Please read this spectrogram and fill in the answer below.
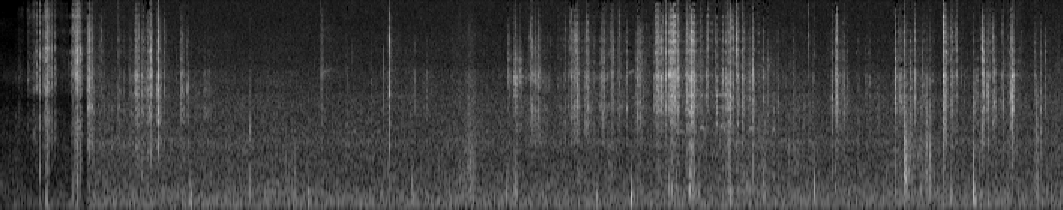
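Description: Folding tent poles being unfolded and their sections snapped together: a run of light clicks and clacks with rattling, mixed with rustling of the tent fabric and dry grass.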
